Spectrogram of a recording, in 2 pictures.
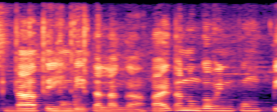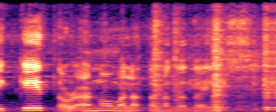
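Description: A woman speaks at a medium pitch with fairly even intonation over noticeable background noise. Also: moderate pace, hardly any pauses. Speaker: vlogger. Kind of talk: casual vlog with product review. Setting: at home during a power outage.

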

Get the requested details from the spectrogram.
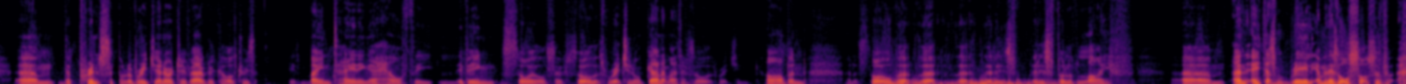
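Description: A man with a fairly low pitch talks at a fairly quick pace with ordinary pitch variation and big swings in loudness, the sound dry with no echo amid noticeable background noise. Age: 50s. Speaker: ecologist; guest. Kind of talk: panel discussion. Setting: live event with audience. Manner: repeats words, halting. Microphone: headset.

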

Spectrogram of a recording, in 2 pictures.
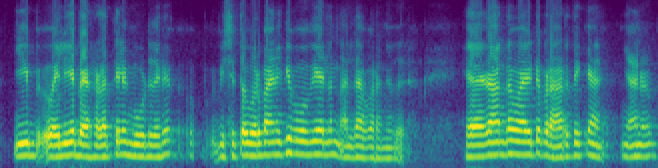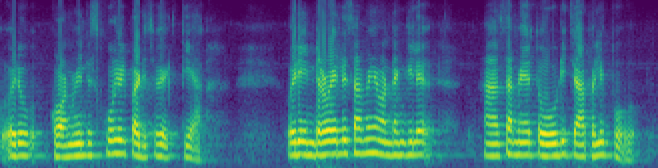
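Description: This woman's voice sits fairly low in pitch. Her intonation is monotone and flat. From Kerala, India (Kothamangalam). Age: 60s. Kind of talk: emotional complaint, address to church leaders.

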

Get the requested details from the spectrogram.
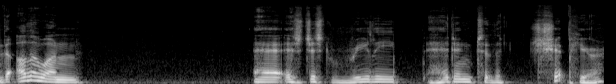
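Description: A man speaks slowly in a dark, mellow tone with a slightly husky edge, his pitch fairly low and his intonation lively.

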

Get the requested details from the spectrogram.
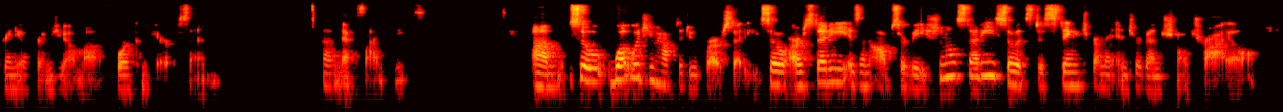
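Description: Against a quiet background, a woman speaks at a moderate pace with big swings in loudness. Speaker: pediatric endocrinology fellow. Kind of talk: conference presentation. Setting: video call. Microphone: video call.

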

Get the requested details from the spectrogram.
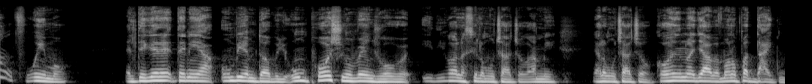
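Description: A man's dark, mellow, somewhat breathy voice, fairly high in pitch with ordinary variation, at a fairly quick pace. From South Bronx, New York. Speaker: clothing brand founder. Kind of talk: interview.

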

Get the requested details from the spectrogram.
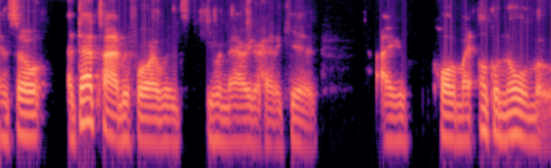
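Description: Over a quiet background, a man with an American accent talks at a fairly quick pace with fairly even intonation. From US. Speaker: puppeteer; guest. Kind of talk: interview. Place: home room. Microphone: video call.

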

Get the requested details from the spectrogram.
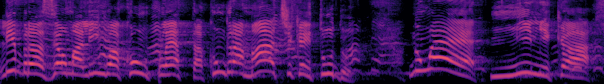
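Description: Speech comes at a very slow pace with a Brazilian accent. Light background noise can be heard. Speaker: spoken word poet. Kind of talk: slam poetry performance. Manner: animated; punchy, rhythmic, numbered points. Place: stage. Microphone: studio mic.

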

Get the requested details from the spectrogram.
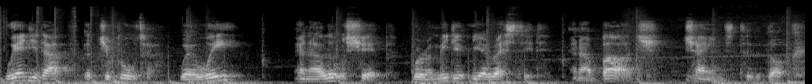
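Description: The speaker talks at a moderate pace. Music plays in the background. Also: man. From British. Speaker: former sea captain. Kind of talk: personal storytelling narration.

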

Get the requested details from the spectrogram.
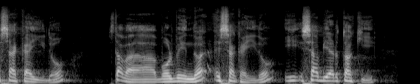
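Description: A man with a strong Italian accent speaks at medium pitch and a moderate pace. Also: quiet background. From Italy, Udine near Venice; Italy. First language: Italian (speaking Spanish). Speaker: youtuber. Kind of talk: casual interview. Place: studio. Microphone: studio mic.

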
